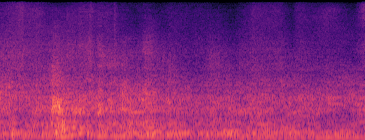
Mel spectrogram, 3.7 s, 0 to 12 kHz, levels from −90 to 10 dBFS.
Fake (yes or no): yes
